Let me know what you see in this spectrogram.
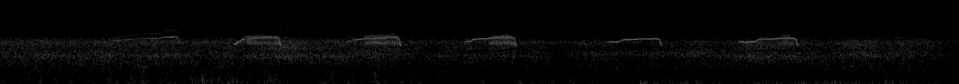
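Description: A bird calling six times, a little over a second apart. Each call is a clear whistle that slides up and then holds its pitch briefly, over a steady background hiss.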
